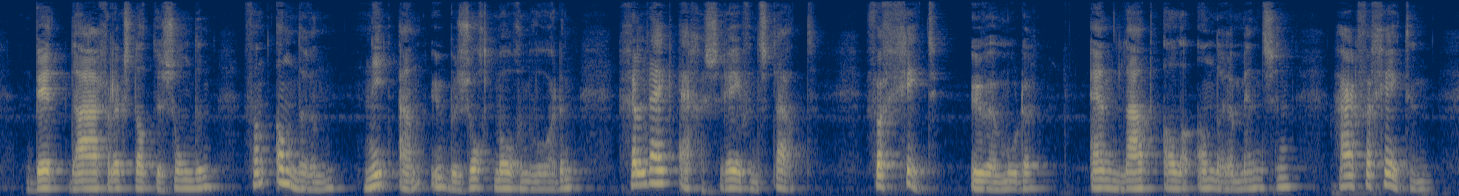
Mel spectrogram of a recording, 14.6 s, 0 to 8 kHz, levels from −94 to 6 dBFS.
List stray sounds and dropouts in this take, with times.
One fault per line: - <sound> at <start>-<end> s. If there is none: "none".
none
